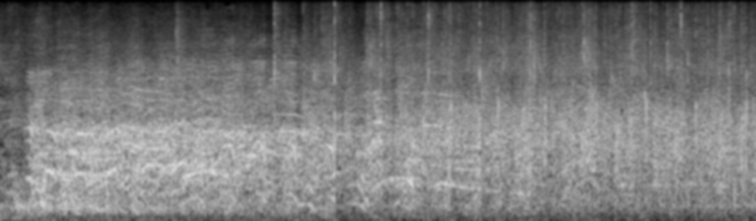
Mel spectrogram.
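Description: Audience applauding and laughing, breaking out all at once right after a punchline and easing a little towards the end.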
